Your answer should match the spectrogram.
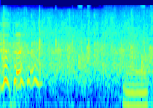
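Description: Studio audience applauding, with a woman's voice briefly over the clapping at the start.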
